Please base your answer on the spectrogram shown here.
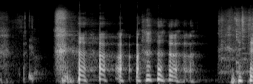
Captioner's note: laughs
